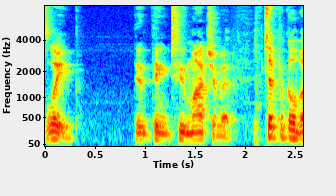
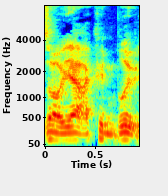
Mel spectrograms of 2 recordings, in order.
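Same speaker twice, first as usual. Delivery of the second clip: put-on excited tone. Retelling what a boy said at dinner, imitating someone excited. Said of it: "excitedly goes".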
